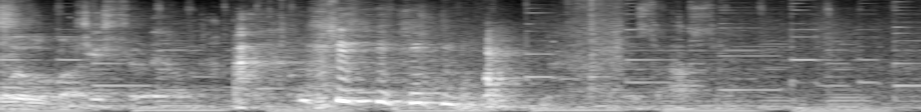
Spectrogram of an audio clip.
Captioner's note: laughing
